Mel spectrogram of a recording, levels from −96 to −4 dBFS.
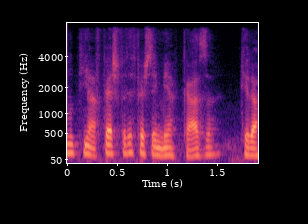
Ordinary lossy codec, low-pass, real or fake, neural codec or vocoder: none; 7.2 kHz; fake; codec, 16 kHz in and 24 kHz out, 0.6 kbps, FocalCodec, streaming, 4096 codes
